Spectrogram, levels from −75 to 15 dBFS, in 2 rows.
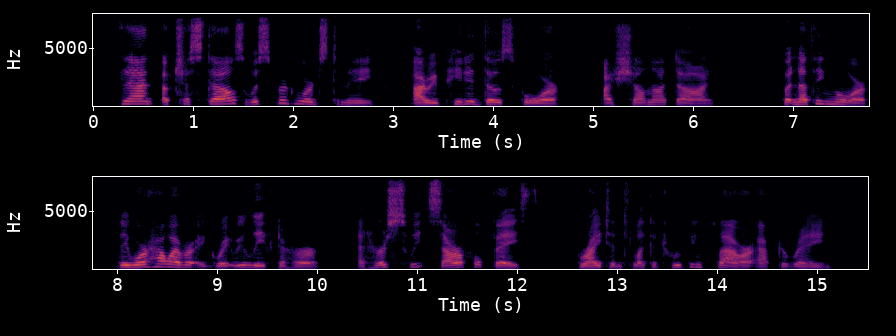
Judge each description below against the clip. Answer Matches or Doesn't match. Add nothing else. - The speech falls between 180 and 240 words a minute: Doesn't match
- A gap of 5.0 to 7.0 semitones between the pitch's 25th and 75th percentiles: Matches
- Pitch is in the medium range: Matches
